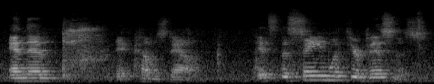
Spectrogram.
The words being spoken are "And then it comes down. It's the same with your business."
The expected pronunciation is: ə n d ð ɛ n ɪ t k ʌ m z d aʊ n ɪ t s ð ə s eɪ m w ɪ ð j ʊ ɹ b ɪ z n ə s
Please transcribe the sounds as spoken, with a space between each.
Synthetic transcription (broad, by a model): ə n ð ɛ n ɪ t k ʌ m z d aʊ n ɪ t s ð ə s eɪ m w ɪ ð j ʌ ɹ b ɪ z n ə s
